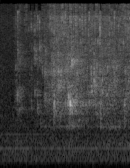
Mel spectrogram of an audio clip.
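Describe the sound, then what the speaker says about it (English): Water pours steadily into a pressure cooker holding pig tails, a short continuous splashing rush heard up close with no talk. "Let's get some water in there."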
